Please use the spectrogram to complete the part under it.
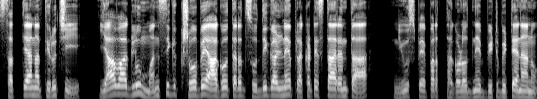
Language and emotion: Kannada, disgusted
